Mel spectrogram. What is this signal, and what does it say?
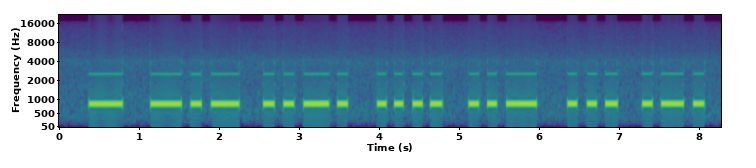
Morse code (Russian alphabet), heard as a keyed tone, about 10 wpm, 840 Hz. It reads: ТКФХУСР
